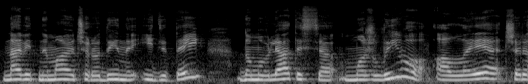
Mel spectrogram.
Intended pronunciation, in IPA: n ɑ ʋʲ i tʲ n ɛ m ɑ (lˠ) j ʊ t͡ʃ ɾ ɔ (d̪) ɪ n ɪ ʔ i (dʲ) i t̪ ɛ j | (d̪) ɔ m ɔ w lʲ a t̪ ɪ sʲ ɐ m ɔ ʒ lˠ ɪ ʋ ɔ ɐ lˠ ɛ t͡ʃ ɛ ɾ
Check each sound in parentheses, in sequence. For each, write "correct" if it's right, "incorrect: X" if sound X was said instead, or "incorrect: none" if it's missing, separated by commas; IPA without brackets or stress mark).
incorrect: none, correct, correct, correct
